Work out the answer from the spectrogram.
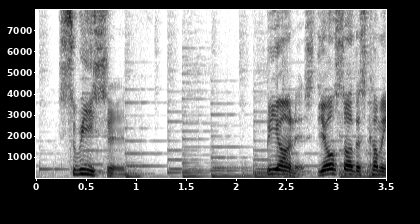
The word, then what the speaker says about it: Suicune: And by the way, I know it's Suicune, I just wanted to see if I could get someone to comment about that pronunciation.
